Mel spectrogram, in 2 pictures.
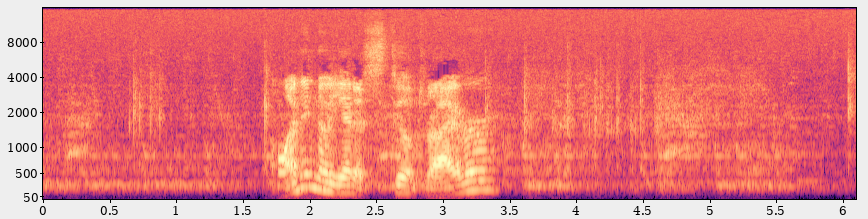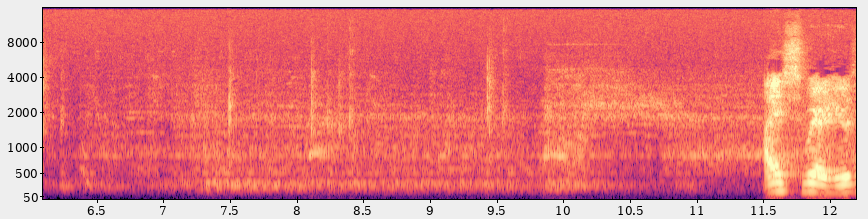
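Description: Video game blasts and hits crackle through a small speaker.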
